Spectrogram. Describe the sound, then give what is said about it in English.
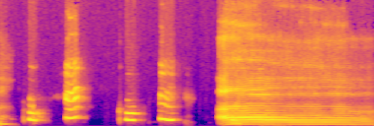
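A voice mimics a coqui frog call, giving two quick rising two-note chirps in a row, then slides into a long, steady, wailing sung tone that holds to the end. “And the sound of it, it was like the Koki, a Koki frog, like, you know.”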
